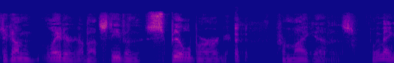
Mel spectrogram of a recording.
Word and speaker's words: Spielberg: That was Mike Evans, who, by the way, still doesn't know how to pronounce Spielberg's last name. He calls him Steven Spielberg. – Yeah. – He always does that. It's Spielberg, not Spielberg.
